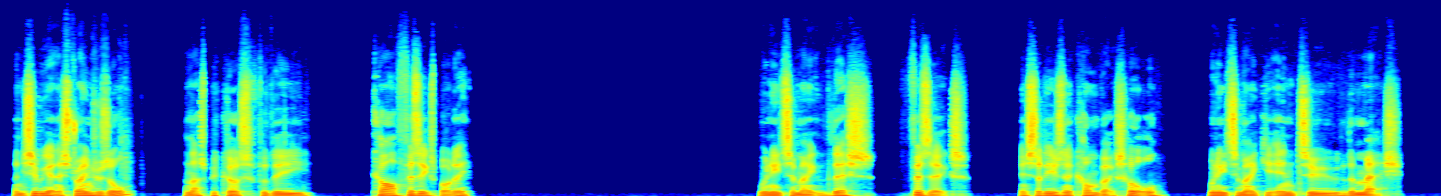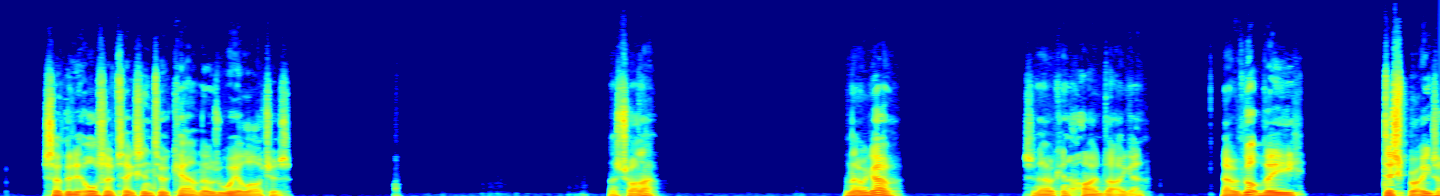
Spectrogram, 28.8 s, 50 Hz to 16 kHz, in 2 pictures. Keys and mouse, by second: 1.3 shift+Left, 4.5 click, 6.9 click, 9.5 click, 12.7 click, 13.9-15.0 drag, 18.3-19.4 middle drag, 20.9 space, 25.8 h.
